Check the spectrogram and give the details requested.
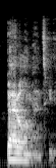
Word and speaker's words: Badalamenti: know this composer named Angelo Badalamenti I think that's how you pronounce it I think it's on it's on the back uh yeah Badalamenti yeah I pronounced it right but anyway so most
